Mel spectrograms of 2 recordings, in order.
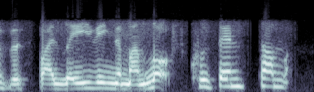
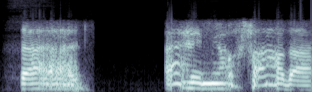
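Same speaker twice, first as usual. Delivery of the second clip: spooky, put-on scary voice with swooping pitch. A dad talks through a baby monitor to his two-year-old son, in a scary voice. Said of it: "really scary. Voice".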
